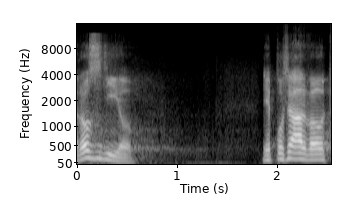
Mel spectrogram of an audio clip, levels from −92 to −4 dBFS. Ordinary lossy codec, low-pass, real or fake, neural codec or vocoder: Opus, 16 kbps; 14.4 kHz; fake; autoencoder, 48 kHz, 32 numbers a frame, DAC-VAE, trained on Japanese speech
